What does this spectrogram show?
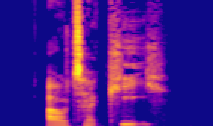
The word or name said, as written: autarki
